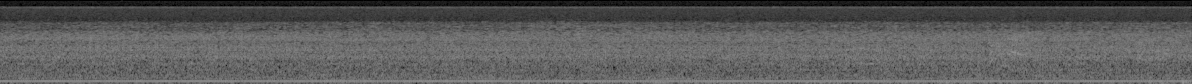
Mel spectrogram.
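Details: A quiet, unbroken mechanical hum with a steady low tone runs through the whole stretch, like a motor or appliance.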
